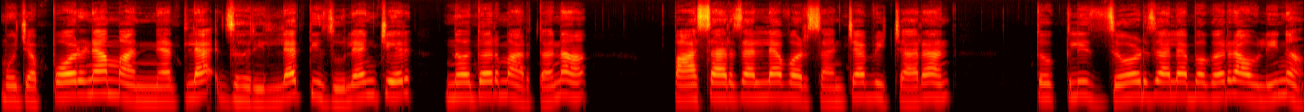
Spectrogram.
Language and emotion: Goan Konkani, sad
